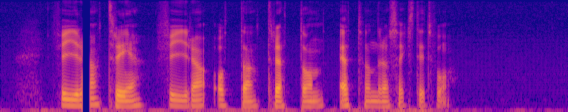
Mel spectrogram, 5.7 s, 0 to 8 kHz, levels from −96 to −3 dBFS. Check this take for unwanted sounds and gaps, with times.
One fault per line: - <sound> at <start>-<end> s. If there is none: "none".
- dropout at 0.8-0.9 s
